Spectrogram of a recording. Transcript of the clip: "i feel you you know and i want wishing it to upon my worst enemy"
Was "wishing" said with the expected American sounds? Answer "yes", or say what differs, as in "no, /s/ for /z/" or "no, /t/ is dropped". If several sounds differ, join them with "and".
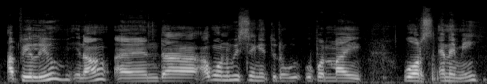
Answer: no, /s/ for /ʃ/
